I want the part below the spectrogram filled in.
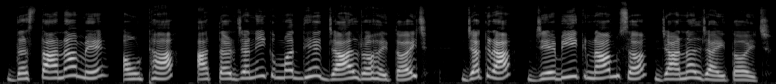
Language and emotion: Maithili, neutral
